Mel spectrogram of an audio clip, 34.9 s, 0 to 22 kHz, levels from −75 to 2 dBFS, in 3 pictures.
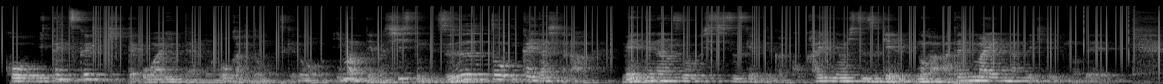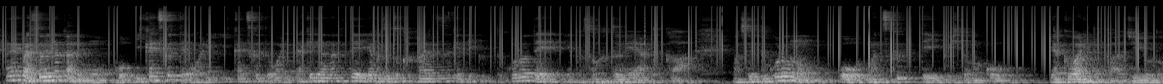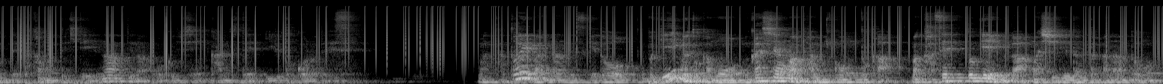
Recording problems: off-mic speech; far
room echo; noticeable; dies away in 0.7 s
crackle, like an old record; noticeable; 10 dB below the speech

